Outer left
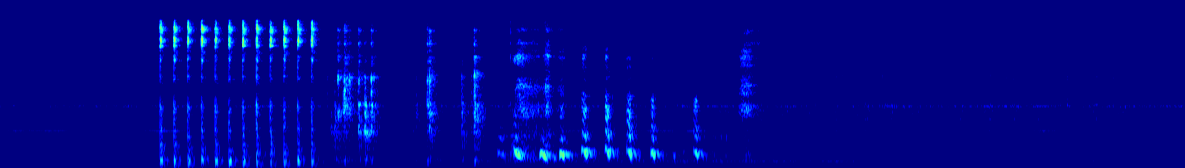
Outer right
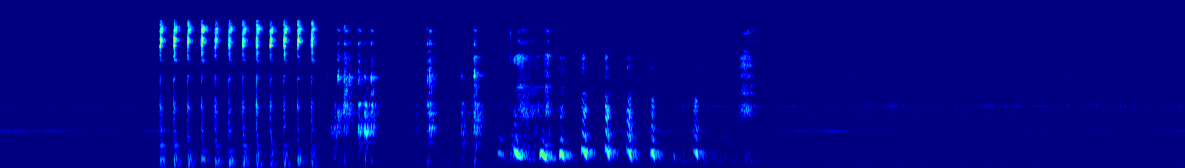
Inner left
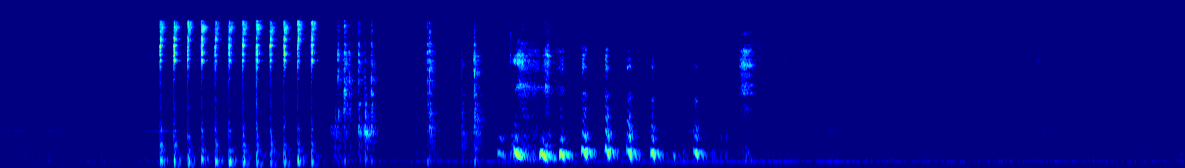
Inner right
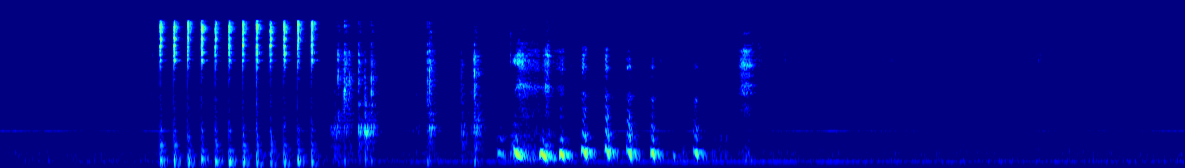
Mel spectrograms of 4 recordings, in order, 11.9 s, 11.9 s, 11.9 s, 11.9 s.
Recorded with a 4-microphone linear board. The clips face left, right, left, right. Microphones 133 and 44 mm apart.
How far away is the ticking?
About 0.6 m.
